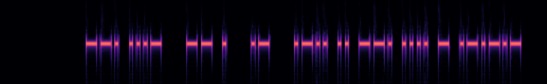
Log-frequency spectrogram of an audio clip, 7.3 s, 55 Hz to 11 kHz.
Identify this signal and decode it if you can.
Morse code, heard as a keyed tone, about 25 wpm, 700 Hz. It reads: GV ME A LIGHT.
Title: Sentences from Top 200 Words and Abbreviations 25wpm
